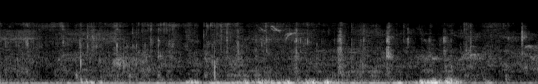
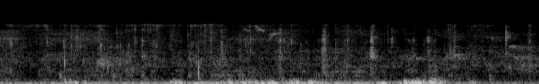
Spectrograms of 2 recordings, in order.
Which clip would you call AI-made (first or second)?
second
